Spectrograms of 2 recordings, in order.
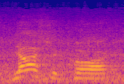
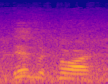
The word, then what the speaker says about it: Issachar: So Yashakar, okay, Issachar is how you say it in English, but Yashakar in the Hebrew meaning he is higher.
